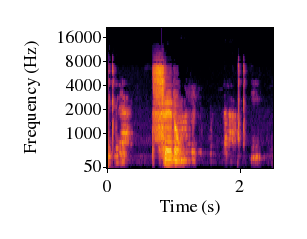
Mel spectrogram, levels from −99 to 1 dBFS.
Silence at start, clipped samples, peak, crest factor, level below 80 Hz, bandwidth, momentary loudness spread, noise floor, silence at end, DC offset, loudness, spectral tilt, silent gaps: 0 s; under 0.1%; 0 dBFS; 20 dB; -64 dBFS; 11 kHz; 23 LU; -38 dBFS; 0.2 s; under 0.1%; -14 LUFS; -1 dB/octave; none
